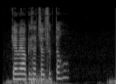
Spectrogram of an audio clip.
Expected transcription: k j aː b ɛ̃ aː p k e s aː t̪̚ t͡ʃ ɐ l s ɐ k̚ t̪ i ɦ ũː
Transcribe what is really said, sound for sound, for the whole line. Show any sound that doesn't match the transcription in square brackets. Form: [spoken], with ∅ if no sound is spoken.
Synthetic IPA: k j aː [m] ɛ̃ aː p k e s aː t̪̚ t͡ʃ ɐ l s ɐ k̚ t̪ [a] ɦ ũː

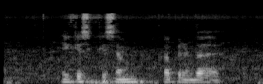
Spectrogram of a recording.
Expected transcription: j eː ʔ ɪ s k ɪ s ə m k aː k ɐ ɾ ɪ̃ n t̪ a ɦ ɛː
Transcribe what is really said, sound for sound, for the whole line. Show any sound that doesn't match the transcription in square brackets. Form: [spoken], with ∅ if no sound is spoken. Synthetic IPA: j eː [k] ɪ s k ɪ s ə m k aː [p] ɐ ɾ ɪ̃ n [d̪] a ɦ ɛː

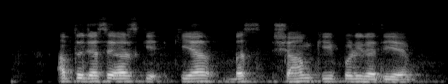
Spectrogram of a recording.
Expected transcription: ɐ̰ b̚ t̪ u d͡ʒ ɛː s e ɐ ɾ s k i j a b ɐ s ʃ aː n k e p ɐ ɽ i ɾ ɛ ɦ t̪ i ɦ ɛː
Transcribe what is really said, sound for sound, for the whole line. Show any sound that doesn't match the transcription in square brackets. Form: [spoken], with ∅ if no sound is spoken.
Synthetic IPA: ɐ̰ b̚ t̪ [o] d͡ʒ ɛː s e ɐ ɾ [z] k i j a b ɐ s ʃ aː [m] k [i] p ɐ ɽ i ɾ ɛ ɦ t̪ i ɦ ɛː

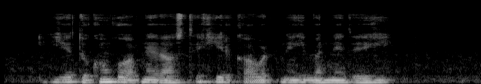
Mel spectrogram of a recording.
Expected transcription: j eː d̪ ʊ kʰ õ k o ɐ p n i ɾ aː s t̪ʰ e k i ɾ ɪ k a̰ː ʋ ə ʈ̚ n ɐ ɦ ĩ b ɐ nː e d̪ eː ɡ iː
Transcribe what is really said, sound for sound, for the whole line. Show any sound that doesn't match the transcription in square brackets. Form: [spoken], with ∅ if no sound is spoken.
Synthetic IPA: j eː d̪ ʊ kʰ õ k o ɐ p n [e] ɾ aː s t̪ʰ e k i ɾ ɪ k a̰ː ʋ ə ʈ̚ n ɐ ɦ ĩ b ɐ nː e d̪ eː ɡ iː

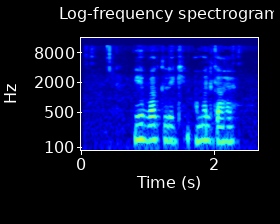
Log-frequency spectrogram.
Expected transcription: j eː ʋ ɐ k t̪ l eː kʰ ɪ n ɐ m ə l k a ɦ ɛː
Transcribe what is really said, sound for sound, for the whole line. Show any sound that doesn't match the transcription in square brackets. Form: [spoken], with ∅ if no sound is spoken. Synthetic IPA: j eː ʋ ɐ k t̪ l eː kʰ ɪ n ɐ m ə l k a ɦ ɛː

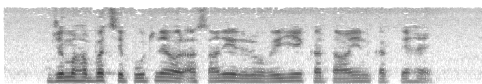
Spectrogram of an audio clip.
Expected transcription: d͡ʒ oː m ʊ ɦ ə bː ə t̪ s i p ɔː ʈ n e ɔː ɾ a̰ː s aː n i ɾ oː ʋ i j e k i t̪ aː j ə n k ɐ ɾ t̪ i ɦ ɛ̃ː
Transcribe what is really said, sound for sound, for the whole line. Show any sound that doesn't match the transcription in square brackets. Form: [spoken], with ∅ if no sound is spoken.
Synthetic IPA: d͡ʒ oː m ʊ ɦ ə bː ə t̪ s [e] p [uː] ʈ n e ɔː ɾ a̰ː s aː n i ɾ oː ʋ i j e k [a] t̪ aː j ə n k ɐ ɾ t̪ [e] ɦ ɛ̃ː

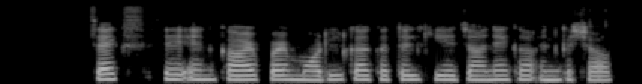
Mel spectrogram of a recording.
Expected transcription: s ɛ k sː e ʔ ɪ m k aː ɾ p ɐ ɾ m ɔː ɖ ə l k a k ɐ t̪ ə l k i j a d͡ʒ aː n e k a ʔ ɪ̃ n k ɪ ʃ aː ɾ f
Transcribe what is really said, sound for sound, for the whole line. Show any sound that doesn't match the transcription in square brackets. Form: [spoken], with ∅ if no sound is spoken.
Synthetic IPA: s ɛ k sː e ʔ ɪ [n] k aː ɾ p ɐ ɾ m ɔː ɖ ə l k a k ɐ t̪ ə l k i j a d͡ʒ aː n e k a ʔ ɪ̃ n k ɪ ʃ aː [∅] f

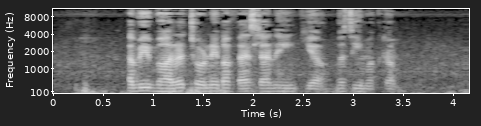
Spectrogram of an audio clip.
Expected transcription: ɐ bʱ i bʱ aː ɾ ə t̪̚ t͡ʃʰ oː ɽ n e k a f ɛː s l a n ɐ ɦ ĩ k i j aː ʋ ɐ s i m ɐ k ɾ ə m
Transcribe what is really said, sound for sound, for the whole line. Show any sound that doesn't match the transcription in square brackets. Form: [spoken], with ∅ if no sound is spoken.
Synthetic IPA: ɐ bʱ i bʱ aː ɾ ə t̪̚ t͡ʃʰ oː ɽ n e k a f ɛː s l a n ɐ ɦ ĩ k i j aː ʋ ɐ s [iː] m ɐ k ɾ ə m

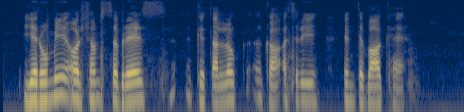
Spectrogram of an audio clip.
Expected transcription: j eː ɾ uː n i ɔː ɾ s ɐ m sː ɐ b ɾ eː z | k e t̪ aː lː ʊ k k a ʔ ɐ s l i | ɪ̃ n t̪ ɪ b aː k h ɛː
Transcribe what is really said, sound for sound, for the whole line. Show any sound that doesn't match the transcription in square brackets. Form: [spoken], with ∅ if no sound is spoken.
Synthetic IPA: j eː ɾ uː [m] i ɔː ɾ [ʃ] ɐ m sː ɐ b ɾ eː z | k e t̪ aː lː ʊ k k a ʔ ɐ s [ɾ] i | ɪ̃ n t̪ ɪ b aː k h ɛː

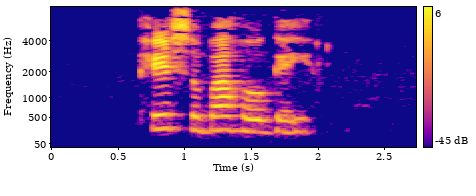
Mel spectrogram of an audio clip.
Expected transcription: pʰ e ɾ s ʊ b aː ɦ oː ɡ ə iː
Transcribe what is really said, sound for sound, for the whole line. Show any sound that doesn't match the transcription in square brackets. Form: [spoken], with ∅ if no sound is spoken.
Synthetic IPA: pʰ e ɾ s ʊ b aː ɦ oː ɡ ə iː

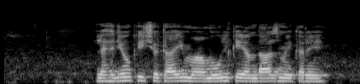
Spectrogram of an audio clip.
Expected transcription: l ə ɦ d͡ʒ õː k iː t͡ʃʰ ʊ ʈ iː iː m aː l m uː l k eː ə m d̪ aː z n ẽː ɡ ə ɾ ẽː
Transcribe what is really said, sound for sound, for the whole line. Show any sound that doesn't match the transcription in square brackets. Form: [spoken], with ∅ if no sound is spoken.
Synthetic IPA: l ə ɦ d͡ʒ õː k iː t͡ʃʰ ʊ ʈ [aː] iː m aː [∅] m uː l k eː ə [n] d̪ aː z [m] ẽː [k] ə ɾ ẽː

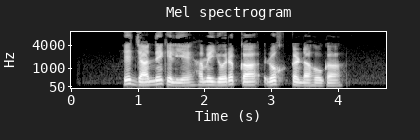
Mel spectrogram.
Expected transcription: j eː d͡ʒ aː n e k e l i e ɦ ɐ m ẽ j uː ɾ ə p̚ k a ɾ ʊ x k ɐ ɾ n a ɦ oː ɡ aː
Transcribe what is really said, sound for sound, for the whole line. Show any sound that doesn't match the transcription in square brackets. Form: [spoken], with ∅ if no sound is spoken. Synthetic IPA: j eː d͡ʒ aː [nː] e k e l i e ɦ ɐ m ẽ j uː ɾ ə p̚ k a ɾ ʊ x k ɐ ɾ n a ɦ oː ɡ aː

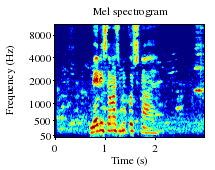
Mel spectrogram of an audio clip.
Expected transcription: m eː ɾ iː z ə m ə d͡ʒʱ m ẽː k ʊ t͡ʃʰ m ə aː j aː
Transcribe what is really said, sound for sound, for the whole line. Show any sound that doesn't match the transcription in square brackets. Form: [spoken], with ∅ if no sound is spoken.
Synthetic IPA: m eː ɾ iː [s] ə m ə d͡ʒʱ m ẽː k ʊ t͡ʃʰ [n] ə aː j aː

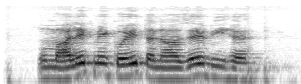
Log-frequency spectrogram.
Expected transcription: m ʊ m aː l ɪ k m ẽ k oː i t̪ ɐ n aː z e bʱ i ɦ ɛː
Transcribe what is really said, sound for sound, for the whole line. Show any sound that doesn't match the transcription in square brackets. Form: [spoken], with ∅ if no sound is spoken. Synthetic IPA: m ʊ m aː l ɪ k m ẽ k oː i t̪ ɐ n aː z e bʱ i ɦ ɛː

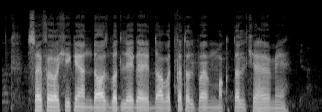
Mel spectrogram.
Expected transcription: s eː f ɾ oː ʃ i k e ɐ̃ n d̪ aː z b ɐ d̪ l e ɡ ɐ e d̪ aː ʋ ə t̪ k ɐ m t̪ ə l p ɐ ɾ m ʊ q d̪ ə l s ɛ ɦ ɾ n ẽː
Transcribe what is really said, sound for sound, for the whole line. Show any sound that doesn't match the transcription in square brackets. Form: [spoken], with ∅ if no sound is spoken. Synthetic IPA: s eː f ɾ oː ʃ i k e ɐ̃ n d̪ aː z b ɐ d̪ l e ɡ ɐ e d̪ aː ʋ ə t̪ k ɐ [∅] t̪ ə l p ɐ ɾ m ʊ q [t̪] ə l [ʃ] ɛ ɦ ɾ [m] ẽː

